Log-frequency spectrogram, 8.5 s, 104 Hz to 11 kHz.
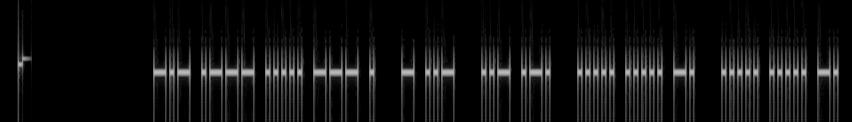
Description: Morse code, heard as a keyed tone, about 28 wpm, 700 Hz. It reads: KJ5OE TU UR 55N 55N
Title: Common QSO Phrases Encore 30wpm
